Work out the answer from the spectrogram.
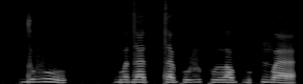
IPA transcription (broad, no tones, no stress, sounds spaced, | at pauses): d u v u | ɡʷ æ d æ tː æ kʷ i v i kʷ lː ɒ kʷ ɡʷ i kʷ ŋʷ æ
